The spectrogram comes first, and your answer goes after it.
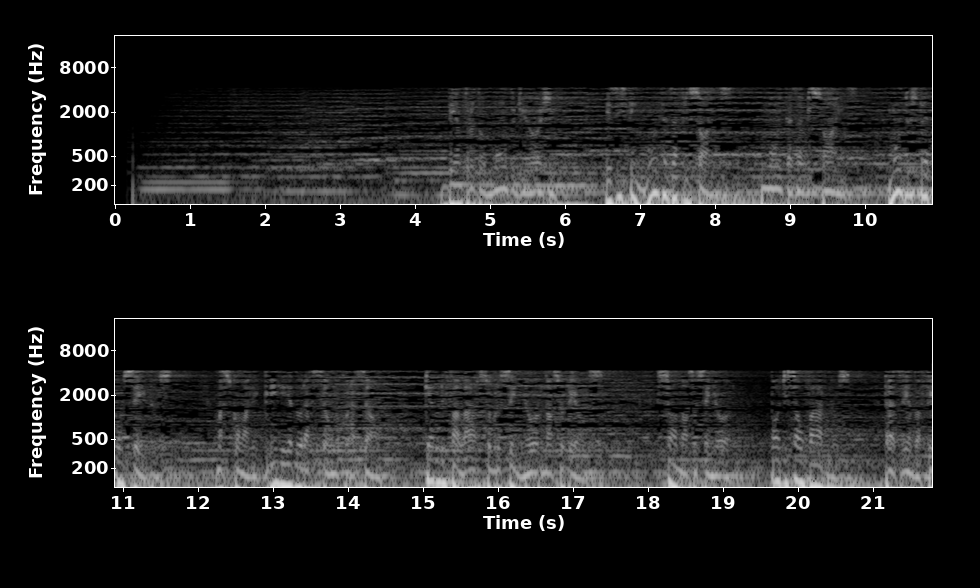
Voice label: EVANGÉLICA M, Telemensagens, Gospel, masc

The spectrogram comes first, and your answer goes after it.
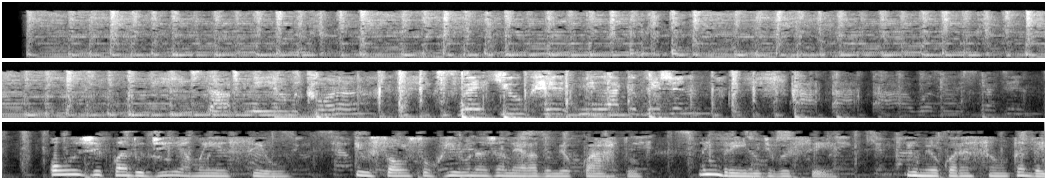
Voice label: Aniversário Romântico Suave F, Telemensagens, Fem; Aniv Familiar

